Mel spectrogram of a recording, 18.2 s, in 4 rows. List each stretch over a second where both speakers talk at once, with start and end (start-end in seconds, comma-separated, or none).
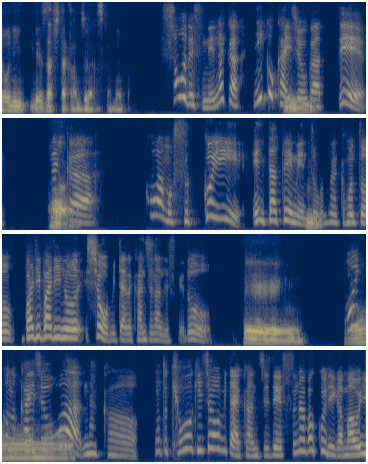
13.4-14.6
